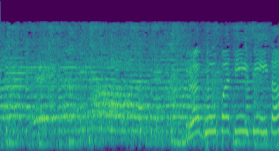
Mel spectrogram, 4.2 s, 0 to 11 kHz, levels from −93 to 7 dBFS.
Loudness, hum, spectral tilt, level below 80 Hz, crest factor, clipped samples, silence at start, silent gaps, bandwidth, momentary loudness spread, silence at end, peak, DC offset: -17 LUFS; none; -4 dB/octave; -56 dBFS; 14 dB; under 0.1%; 0 s; none; 7.4 kHz; 4 LU; 0 s; -4 dBFS; under 0.1%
